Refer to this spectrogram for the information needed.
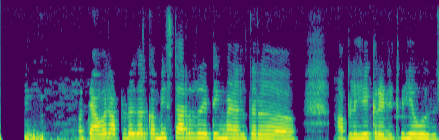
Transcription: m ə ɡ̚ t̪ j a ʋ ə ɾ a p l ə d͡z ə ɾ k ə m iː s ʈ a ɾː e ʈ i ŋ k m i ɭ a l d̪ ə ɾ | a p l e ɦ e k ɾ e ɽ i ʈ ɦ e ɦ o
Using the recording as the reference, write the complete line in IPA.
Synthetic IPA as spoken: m ə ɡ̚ t̪ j a ʋ ə ɾ a p l ə d͡z ə ɾ k ə m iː s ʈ a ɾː e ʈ i ŋ ɡ m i ɭ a l t̪ ə ɾ | a p l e ɦ e k ɾ e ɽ i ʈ ɦ e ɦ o

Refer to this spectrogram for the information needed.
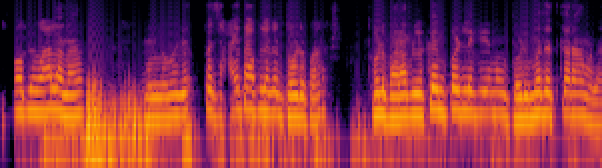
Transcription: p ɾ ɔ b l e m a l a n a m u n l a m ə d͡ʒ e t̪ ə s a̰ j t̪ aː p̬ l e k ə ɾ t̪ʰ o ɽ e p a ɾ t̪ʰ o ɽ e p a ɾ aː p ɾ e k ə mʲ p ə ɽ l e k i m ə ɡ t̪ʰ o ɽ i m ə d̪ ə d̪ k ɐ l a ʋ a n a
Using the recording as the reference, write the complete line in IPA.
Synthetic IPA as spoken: p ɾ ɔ b l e m a l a n a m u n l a m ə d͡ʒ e t̪ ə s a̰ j t̪ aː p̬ l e k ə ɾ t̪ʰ o ɽ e p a ɾ t̪ʰ o ɽ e p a ɾ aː p l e k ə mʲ p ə ɽ l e k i m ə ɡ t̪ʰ o ɽ i m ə d̪ ə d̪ k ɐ ɾ a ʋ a n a

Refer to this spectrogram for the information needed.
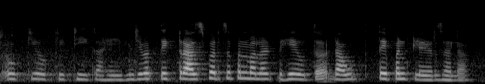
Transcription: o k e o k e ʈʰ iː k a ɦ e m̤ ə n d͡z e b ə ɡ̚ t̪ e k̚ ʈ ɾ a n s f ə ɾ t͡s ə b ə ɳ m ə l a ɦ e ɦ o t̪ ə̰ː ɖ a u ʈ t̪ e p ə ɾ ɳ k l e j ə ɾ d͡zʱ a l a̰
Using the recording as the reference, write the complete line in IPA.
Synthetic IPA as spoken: o k e o k e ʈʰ iː k a ɦ e m̤ ə ɳ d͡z e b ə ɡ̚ t̪ e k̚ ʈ ɾ a n s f ə ɾ t͡s ə p ə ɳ m ə l a ɦ e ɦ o t̪ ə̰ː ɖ a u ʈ t̪ e p ə ɳ k l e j ə ɾ d͡zʱ a l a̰

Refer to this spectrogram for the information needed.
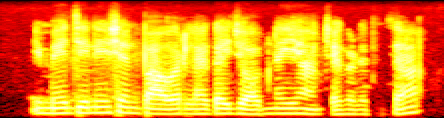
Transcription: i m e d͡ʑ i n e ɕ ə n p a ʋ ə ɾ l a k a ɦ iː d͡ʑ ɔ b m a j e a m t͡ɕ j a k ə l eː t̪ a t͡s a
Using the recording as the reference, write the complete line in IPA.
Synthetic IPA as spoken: i m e d͡ʑ i n e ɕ ə n p a ʋ ə ɾ l a k a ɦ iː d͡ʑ ɔ b n a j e a m t͡ɕ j a k ə ɽ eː t̪ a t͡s a

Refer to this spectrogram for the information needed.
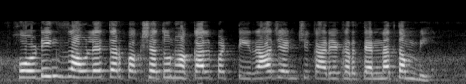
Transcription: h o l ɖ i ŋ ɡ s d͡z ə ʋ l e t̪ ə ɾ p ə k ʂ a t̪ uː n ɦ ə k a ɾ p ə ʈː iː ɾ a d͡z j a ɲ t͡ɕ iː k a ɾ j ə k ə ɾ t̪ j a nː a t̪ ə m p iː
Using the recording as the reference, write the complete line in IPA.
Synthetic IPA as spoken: h o l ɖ i ŋ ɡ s d͡z a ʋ l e t̪ ə ɾ p ə k ʂ a t̪ uː n ɦ ə k a l p ə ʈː iː ɾ a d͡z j a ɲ t͡ɕ iː k a ɾ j ə k ə ɾ t̪ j a nː a t̪ ə m b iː

